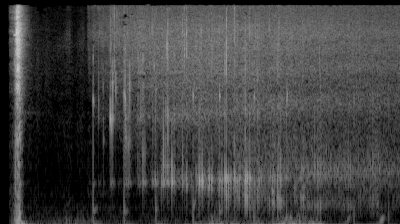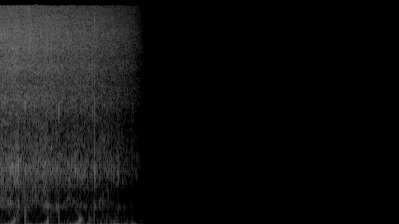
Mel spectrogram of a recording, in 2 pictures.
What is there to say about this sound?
open and pour
A beverage being opened and poured
beverage, open, cup, thirsty, bottle, drink, pour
